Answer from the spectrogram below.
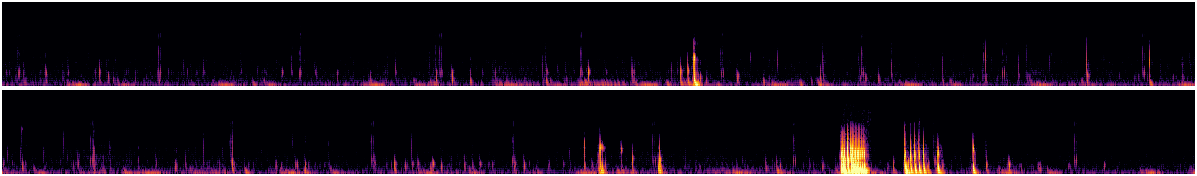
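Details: Empty stomach growling: scattered faint gurgles and clicks building to a couple of loud gurgling rumbles near the end; borborygmi.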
